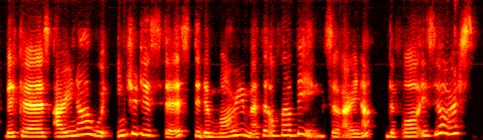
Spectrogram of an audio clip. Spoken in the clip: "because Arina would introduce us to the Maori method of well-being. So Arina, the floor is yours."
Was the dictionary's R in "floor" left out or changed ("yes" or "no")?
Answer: yes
